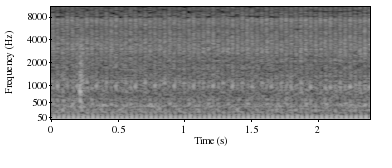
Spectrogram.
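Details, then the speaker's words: Isuzu Panther diesel after repair of the idle timing gear whose centre bolt kept snapping, refitted with a new custom-made steel bolt: steady even diesel clatter at idle, about fifteen beats a second, no knock or rattle; runs very smoothly. "suara halus. Halus banget."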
